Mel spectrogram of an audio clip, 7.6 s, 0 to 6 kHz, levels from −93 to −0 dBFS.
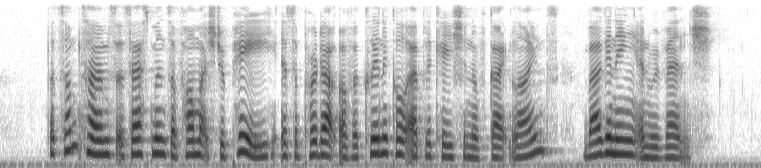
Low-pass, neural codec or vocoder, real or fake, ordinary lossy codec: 5.4 kHz; none; real; none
